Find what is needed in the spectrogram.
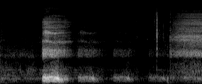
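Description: A man clears his throat once into a microphone: a short loud burst about half a second in, followed by a few quieter throat sounds and a brief hiss near the end.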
